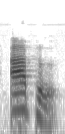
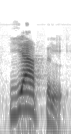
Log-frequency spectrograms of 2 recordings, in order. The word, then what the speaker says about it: apple: Yapple. You understand where the problem is? It's apple, but it is pronounced as yapple.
